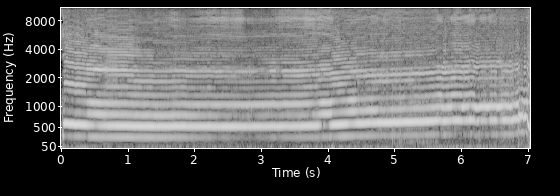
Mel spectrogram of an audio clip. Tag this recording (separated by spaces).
human voice scream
